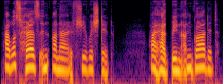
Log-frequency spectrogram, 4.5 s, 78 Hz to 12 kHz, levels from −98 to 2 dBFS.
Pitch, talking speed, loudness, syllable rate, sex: 185 Hz, 175 wpm, -17 LUFS, 4.6 syllables/s, female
